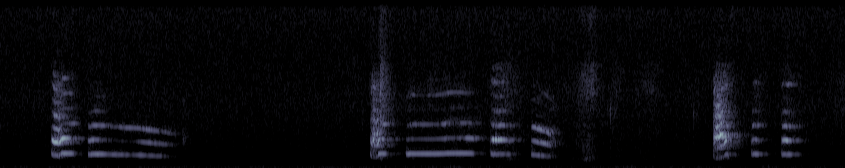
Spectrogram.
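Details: A female Maine Coon gives three bursts of bright chirping, trilling calls while fighting, some held steady, others sliding downward.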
